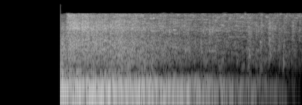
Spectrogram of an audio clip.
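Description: Stock sound effect for a video outro: a sudden loud crash with a deep boom about a second in, fading away over the next few seconds with scattered small clinks.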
